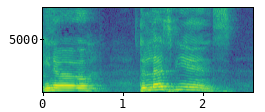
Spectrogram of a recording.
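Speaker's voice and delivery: put-on Haitian accent, rising preacher-style delivery. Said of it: "So I'm gonna do the accent again".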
